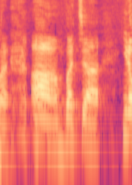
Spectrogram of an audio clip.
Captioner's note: laughs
